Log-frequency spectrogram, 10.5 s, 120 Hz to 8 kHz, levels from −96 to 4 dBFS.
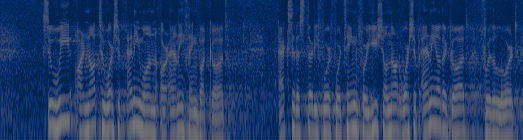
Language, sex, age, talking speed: English, male, 30-49, 140 wpm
